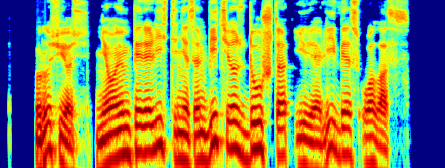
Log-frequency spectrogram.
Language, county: Lithuanian, Utena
